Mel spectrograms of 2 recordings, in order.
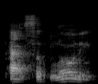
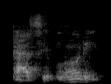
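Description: First: "Pat Cipollone" said cleanly, with the T in Pat; corrected name. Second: "Pat Cipollone" slurred together as "Passy-blone-ee"; fumbled name. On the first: Host correcting his slip on the witness's name, "Pat Cipollone" said distinctly. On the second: Host stumbling on the witness's name, "Pat Cipollone" fumbled as "Passy-blone-ee". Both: Real, not acted.

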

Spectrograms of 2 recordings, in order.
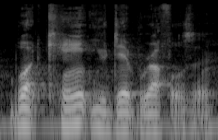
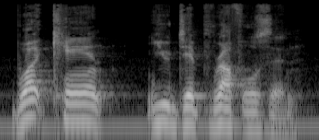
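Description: First: Quieter musing repeat with stress on "can't". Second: Slow, careful read with WHAT stressed; reading the question. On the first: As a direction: turn it over to yourself, pressing "can't". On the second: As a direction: read it out slowly, leaning on "What". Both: Shown as a demonstration. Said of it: "Again from [name]".

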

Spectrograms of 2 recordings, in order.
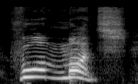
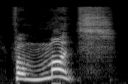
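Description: First: FOR hit hard, the line higher and falling; stress on FOR. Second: Said in the usual way. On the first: Shown as a demonstration. Vlogger repeating for months to hammer it home, stress on For. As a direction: lean on the word For, then let months drop.

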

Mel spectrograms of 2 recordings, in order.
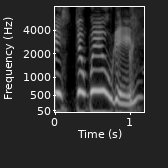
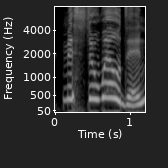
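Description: First: Put-on British accent. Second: Slow, higher mock British accent; imitating her British accent. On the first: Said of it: "That's not how I usually do it". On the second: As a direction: draw out Wilden British style. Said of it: "because of how you say it".

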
